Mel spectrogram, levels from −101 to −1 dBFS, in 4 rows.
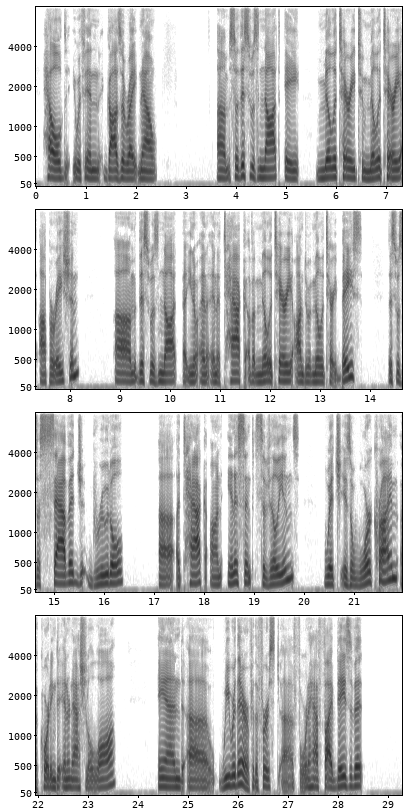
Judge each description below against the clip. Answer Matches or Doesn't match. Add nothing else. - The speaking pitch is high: Doesn't match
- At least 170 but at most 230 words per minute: Doesn't match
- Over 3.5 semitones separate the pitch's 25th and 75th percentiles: Doesn't match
